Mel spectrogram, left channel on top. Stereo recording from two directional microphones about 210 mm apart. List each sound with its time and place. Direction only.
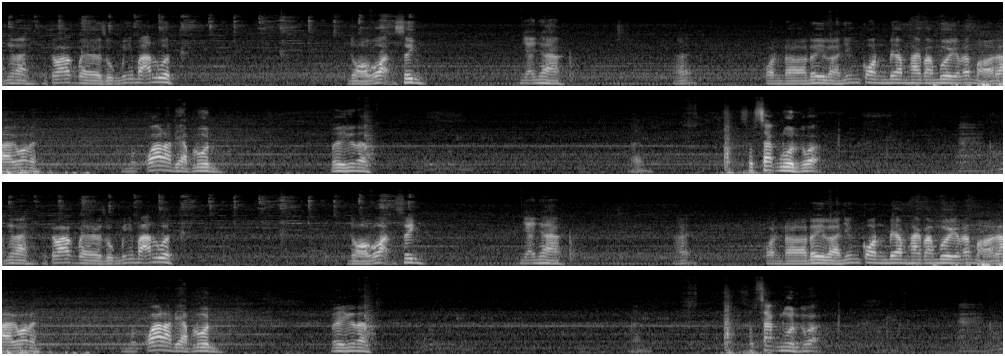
0.0 s a man's voice: centre (ahead or behind)
3.4 s a man's voice: centre (ahead or behind)
5.2 s a man's voice: 5° left (ahead or behind)
7.6 s a man's voice: 5° left (ahead or behind)
13.3 s a man's voice: 5° left (ahead or behind)
17.2 s speech: 20° left (ahead or behind)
